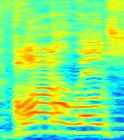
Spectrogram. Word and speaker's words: Omarosa: Ann taught me how to pronounce her name properly on the way up here today. Omarosa.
